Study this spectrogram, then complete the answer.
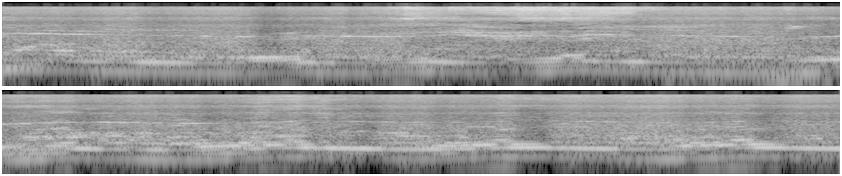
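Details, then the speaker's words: Carbureted Honda Vario scooter (early generation, KPB code) that came in dead, revved after repair work: revs up and eases back in smooth swells with no misses or knocks; normal revving. "Ini aman, Pak. Enggak putus. Ini aman. Tuh di blayer-blayer aman."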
